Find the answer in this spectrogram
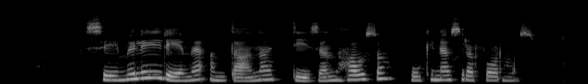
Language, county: Lithuanian, Vilnius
